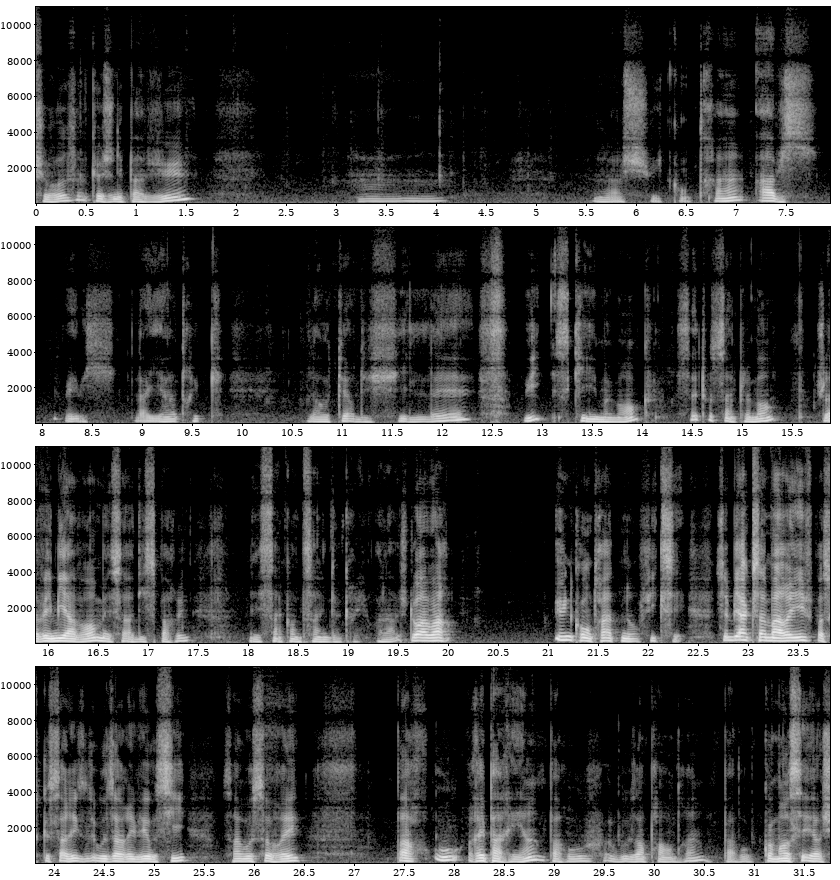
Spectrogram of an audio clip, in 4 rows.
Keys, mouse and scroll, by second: 0.2 scroll up 1, 2.0 click, 3.4-4.1 scroll up 1, 4.2 right click, 4.9 click, 6.3-12.5 drag, 12.9 scroll down 1, 14.6 click, 15.7 click, 17.3 click, 18.4 KP_5, 18.8 Return, 21.3 scroll down 2, 22.6-27.2 drag, 27.8 scroll up 2, 28.2-28.6 scroll down 2, 29.3 scroll down 1, 29.8 right click, 30.8-31.1 scroll up 1.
